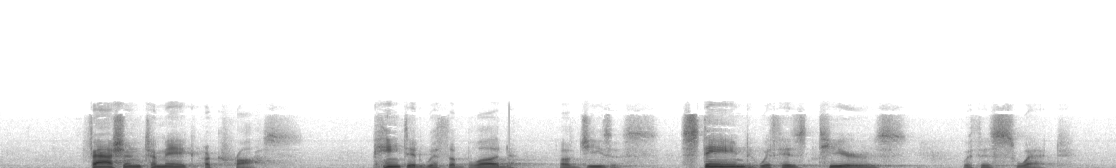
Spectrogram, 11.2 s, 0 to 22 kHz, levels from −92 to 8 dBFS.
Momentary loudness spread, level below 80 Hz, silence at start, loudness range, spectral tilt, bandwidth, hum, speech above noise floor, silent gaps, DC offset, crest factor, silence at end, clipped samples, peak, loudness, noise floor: 21 LU; -54 dBFS; 0.9 s; 4 LU; -7 dB/octave; 8.6 kHz; none; 36 dB; none; under 0.1%; 24 dB; 0.7 s; under 0.1%; -2 dBFS; -24 LUFS; -59 dBFS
